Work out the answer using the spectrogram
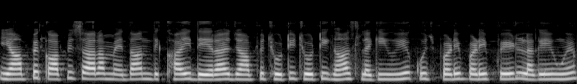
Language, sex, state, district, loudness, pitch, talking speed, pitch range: Hindi, female, Maharashtra, Chandrapur, -15 LUFS, 245 Hz, 250 wpm, 240-255 Hz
